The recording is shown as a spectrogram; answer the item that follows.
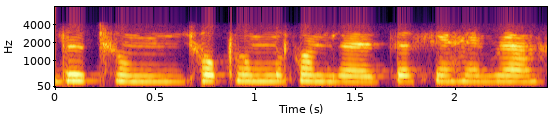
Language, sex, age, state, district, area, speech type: Manipuri, female, 18-30, Manipur, Kangpokpi, urban, conversation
